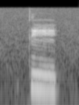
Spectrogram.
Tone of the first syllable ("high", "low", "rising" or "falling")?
low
